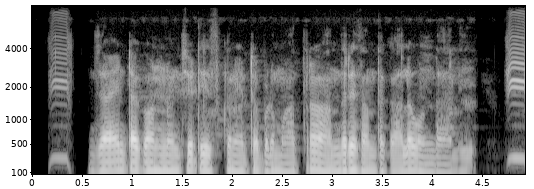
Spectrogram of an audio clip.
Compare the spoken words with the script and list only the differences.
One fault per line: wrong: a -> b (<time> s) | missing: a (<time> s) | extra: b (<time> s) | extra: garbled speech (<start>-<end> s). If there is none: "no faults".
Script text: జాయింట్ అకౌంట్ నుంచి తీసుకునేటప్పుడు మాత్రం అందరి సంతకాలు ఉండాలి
no faults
